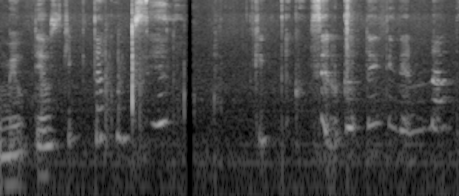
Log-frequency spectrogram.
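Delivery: high, fast, broken whispered crying; tearful panic. Retold or imitated. A girl at the hospital begging to understand, high tearful whisper. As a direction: gasp it out through tears, lost and scared.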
